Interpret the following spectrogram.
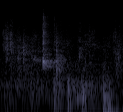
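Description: Near silence: quiet room tone in a church sanctuary, with a few faint clicks and rustles.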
